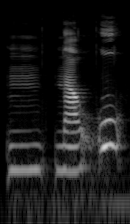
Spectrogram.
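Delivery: "naúmedo" said slowly, syllable by syllable. Shown as a demonstration. Teacher showing the hiatus to the class: slow syllables. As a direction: draw out "naúmedo" one syllable at a time. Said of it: "Con O".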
